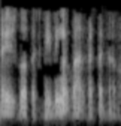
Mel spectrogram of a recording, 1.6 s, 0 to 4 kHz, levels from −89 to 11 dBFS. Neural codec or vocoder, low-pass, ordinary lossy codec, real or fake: codec, 24 kHz, 0.9 kbps, WavTokenizer, small release; 3.6 kHz; MP3, 16 kbps; fake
